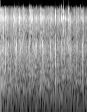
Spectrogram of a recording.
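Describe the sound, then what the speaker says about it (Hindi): A short burst of loud applause from a room of schoolchildren at a National Mathematics Day event, dense clapping filling the brief moment on its own. "एक बार जोरदार तालियां फिर हो जाए बच्चों के लिए"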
